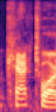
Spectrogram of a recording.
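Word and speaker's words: Qactuar: well i don't know there's no u there it's still it's like q a q a q a so it's like it's still cactoir is about the cube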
